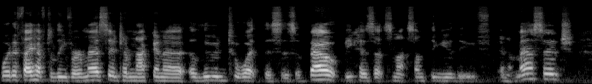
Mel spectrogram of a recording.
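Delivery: ordinary delivery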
